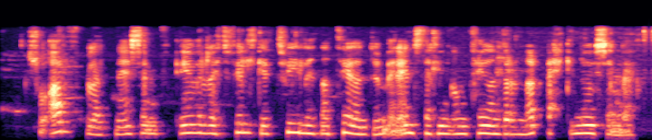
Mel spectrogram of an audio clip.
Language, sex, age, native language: Icelandic, female, 30-39, Icelandic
